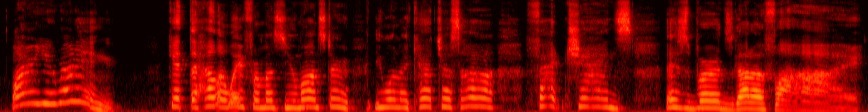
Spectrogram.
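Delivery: high, loud voice crowing at the chaser; squeaky fleeing character. Acted.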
